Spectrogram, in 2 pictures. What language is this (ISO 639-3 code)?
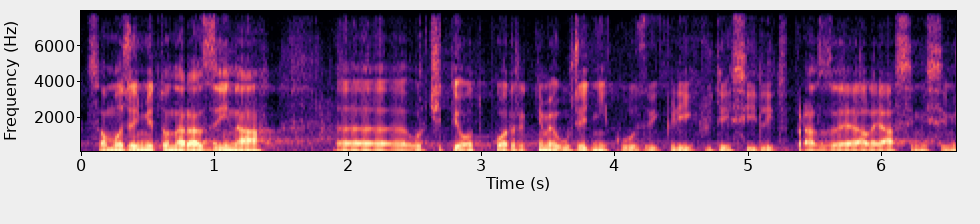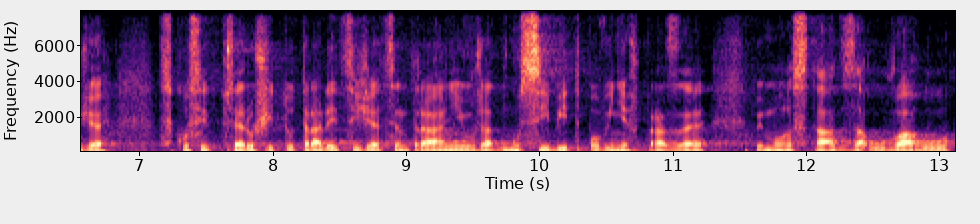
ces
